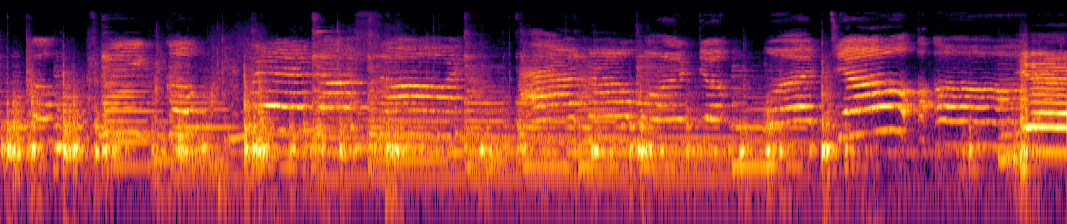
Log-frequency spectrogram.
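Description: A toddler singing in short, high, sliding phrases while plucking and strumming the strings of a small acoustic guitar, whose notes ring on underneath.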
